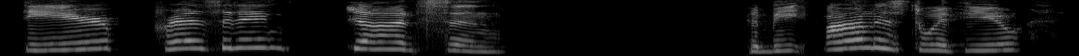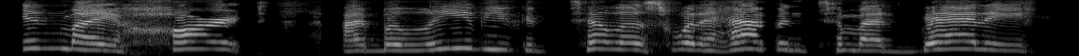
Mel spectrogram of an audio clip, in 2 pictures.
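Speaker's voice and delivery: put-on young girl's voice. Read out a little girl's 1967 letter to President Johnson in a little girl voice. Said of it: "attempt to recreate the voice of this young lady".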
